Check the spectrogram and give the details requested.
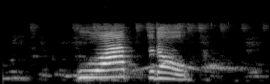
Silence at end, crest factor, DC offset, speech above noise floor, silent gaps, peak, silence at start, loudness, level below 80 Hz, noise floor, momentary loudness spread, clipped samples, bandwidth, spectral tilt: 0.45 s; 16 dB; under 0.1%; 25 dB; none; -2 dBFS; 0.15 s; -15 LUFS; -76 dBFS; -42 dBFS; 24 LU; under 0.1%; 7.6 kHz; -2 dB/octave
